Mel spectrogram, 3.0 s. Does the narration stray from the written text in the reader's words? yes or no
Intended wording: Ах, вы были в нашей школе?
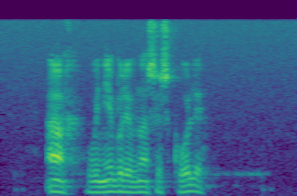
yes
